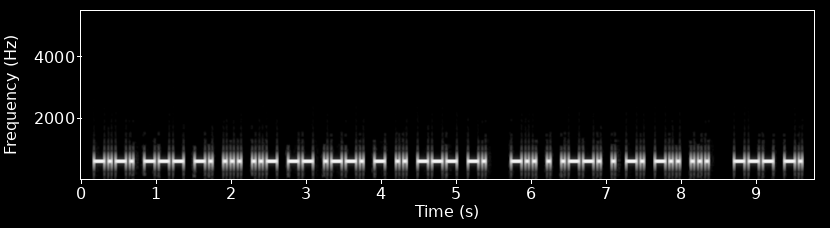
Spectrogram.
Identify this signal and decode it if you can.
Morse code, heard as a keyed tone, about 25 wpm, 600 Hz. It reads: CONSUMPTION DEPENDS ON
